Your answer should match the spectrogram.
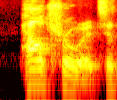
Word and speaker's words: Paltrowitz: Paltrowitz. It's like Gwyneth Paltrow with the its at the end. – What is it? What is it? – Paltrowitz.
